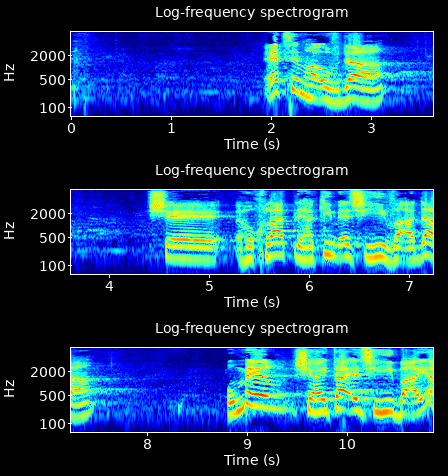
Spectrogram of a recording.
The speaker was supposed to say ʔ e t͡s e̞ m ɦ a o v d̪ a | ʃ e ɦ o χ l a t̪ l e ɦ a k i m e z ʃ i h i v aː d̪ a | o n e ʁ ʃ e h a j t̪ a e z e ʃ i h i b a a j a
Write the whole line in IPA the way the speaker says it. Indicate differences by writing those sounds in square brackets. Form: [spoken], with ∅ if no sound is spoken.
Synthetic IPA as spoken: ʔ e t͡s e̞ m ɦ a o v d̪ a | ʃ e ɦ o χ l a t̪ l e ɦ a k i m e z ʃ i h i v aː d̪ a | o [m] e ʁ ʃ e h a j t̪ a e z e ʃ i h i b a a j a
